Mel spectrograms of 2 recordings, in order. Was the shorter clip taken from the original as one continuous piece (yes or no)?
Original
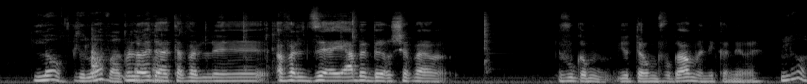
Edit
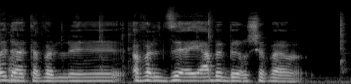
yes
